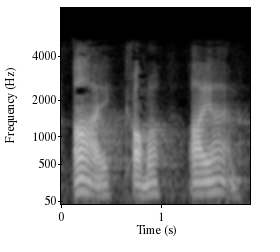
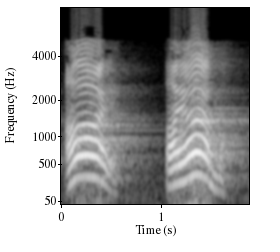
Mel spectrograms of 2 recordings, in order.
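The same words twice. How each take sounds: First: Said in the usual way. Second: "I", then "I am", each shouted high; emphatic I AM. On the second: Shown as a demonstration. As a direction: boom out "I" and "I am" as separate blows. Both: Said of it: "See the emphasis there".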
